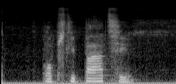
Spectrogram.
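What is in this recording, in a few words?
"obstipatie", Dutch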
